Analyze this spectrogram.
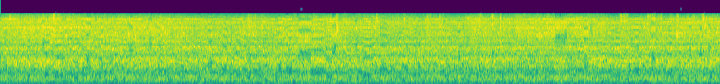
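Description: Shop vacuum running steadily, drawing air through a length of clear plastic tubing held against a tube radio chassis to suck out dust.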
